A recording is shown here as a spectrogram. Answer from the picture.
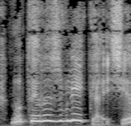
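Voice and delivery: mock the word развлекайся; sneering. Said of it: "ехидно продолжала старуха".

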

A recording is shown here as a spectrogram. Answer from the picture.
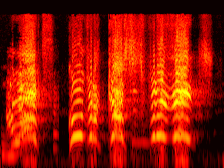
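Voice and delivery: high, loud, slow parrot squawk; the parrot trolling its owners, squawking an order at the Alexa. Retold or imitated. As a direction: stretch out the order like a cheeky parrot. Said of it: "E mandou".

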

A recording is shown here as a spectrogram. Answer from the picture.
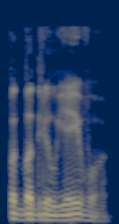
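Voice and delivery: plain reading voice

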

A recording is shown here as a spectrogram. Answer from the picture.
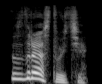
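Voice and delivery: chirpy, high sweet greeting; cartoon princess. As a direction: chirp it like a fairy-tale princess. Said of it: "прощебетала Авелла". (прощебетать как мультяшная принцесса)

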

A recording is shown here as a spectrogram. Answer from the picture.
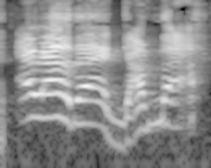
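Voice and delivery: high, loud bad Cockney greeting; bad Cockney accent. A stripper greeting the crowd in bad Cockney. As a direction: ham up a fake Cockney. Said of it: "really bad Cockney accent".

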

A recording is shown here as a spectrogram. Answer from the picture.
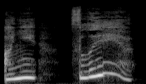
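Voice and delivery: put-on slow, shaky frightened girl; trembling voice. A narrator's reading. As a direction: ask it with a trembling voice. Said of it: "дрожащим голосом спросила девочка". (дрожащим голосом)

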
